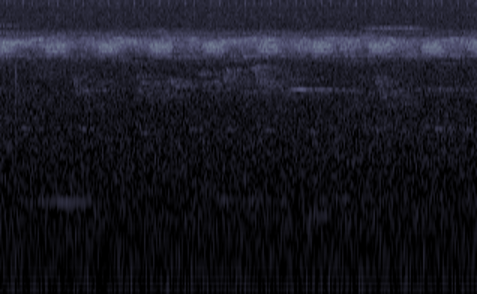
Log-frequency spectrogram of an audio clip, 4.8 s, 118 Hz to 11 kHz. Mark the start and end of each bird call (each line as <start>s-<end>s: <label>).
0.0s-4.8s: Striped Cuckoo (Tapera naevia)
0.0s-4.8s: White-throated Toucan (Ramphastos tucanus)
1.3s-3.1s: Buff-throated Saltator (Saltator maximus)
